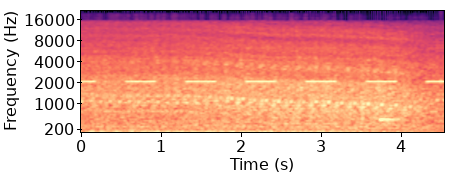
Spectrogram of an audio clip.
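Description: Steady reversing beeps from a truck backing a trailer into a parking spot in Euro Truck Simulator 2, evenly spaced tones over a continuous low engine rumble.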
